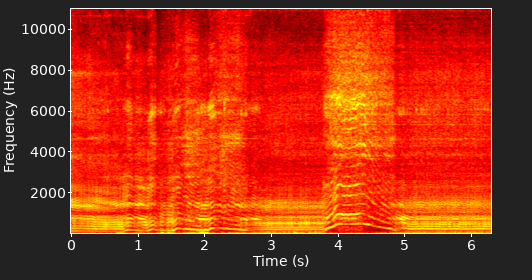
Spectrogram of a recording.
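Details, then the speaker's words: Kyosho RB One (Bug TT8) nitro RC buggy with RB engine, static tuning after reopening the needle from a lean cutout. The small engine revs up and drops back cleanly without cutting, so the mixture is properly set before driving. "Voilà. Donc là, on est arrivé à un moment où le moteur prend ses tours de toute façon tranche."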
